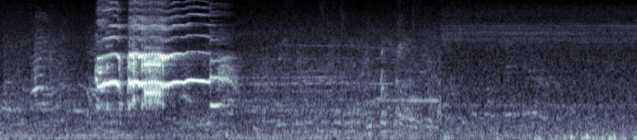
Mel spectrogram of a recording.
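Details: A rooster gives a loud, short, strongly harmonic crow near the start, then background quiets to a low farmyard murmur with faint distant sounds.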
